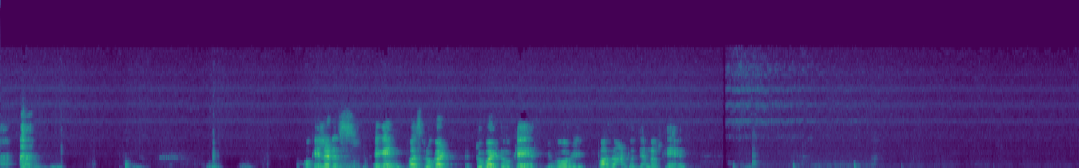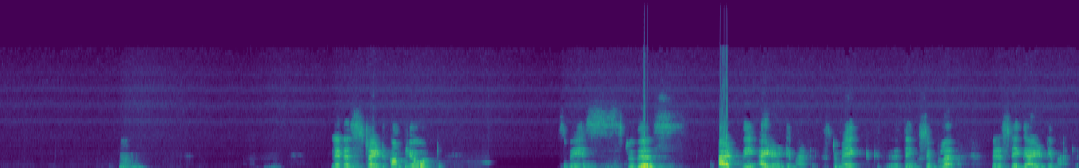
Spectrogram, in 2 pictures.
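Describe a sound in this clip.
An elderly man lectures calmly through a headset microphone, with pauses.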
